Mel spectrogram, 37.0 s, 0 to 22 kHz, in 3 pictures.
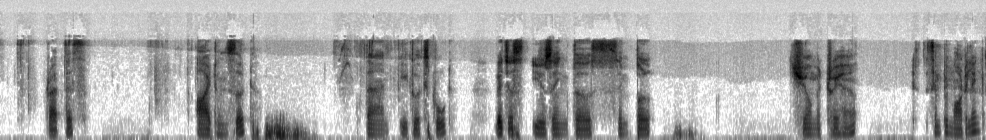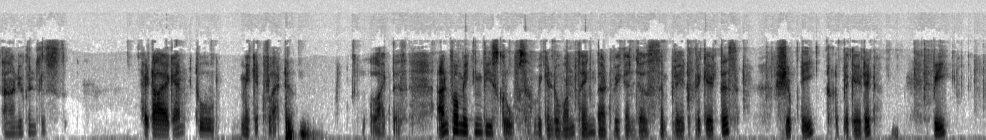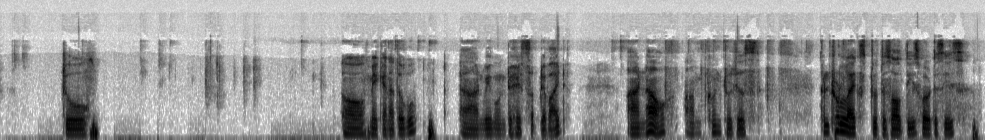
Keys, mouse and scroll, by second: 0.2 Tab, 0.9 click, 2.4 i, 5.0 e, 14.4 Tab, 14.9-15.5 middle drag, 16.0-16.7 middle drag, 17.7 middle click, 18.6 middle click, 19.1 click, 19.3 Tab, 20.1 click, 21.5 shift+f, 21.9 shift+d, 23.7 p, 24.4 Tab, 24.8 click, 25.6 middle click, 26.6 right click, 27.6 a, 28.4-29.5 middle drag, 29.8-31.1 right drag, 33.3 2, 33.5 click, 35.0 ctrl+x, 35.4 middle click, 36.3 2, 36.8 3, 36.8 4.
